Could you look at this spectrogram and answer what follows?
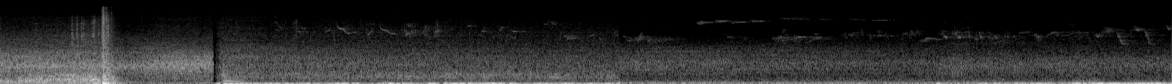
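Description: A van's sliding side door is slid shut and slams about a second in, with a smaller click just after. Then come short high bird chirps over a low rumble.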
